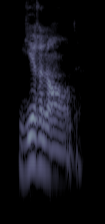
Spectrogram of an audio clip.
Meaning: 1. wreath 2. festoon 3. garland 4. tinsel
- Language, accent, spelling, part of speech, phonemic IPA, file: French, France, guirlande, noun, /ɡiʁ.lɑ̃d/, LL-Q150 (fra)-guirlande.wav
